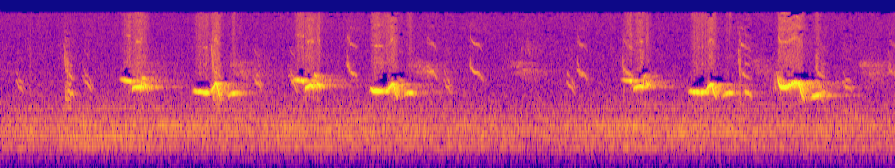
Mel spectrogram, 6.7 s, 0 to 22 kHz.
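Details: Robin at its nest on day 28, June 5, 2018: paired short whistled chirps repeated in two bursts of about four notes each, with a quiet gap between, over low hum.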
